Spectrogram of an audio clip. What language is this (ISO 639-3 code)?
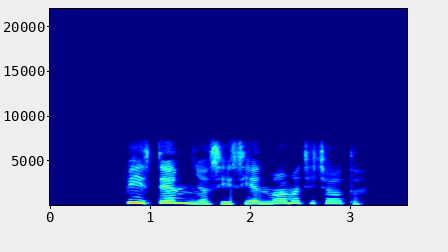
kln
